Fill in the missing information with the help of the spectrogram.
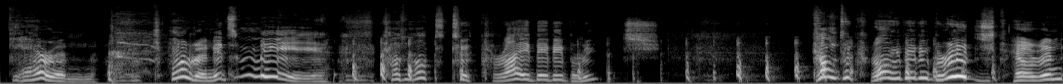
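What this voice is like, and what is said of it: Goat man mimicking someone's voice. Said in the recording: “the goat man mimicking voices”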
